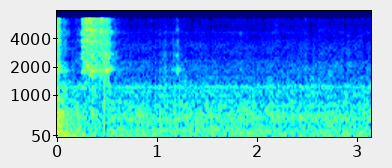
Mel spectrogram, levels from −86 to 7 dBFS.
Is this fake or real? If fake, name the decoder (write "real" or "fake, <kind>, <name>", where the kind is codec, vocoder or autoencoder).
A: fake, vocoder, BigVGAN v2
